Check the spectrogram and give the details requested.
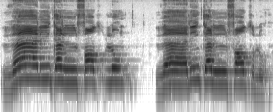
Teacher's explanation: ذالک الفضل، ذالک الفضل، ذال کے اوپر کھڑا زبر ہے، ایک امتداد میں کھینچیں گے، کاف کو لام کے سامنے آئیں گے، فا کو ضاد کے سامنے آئیں گے، ضاد کو موٹا ادا کریں گے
